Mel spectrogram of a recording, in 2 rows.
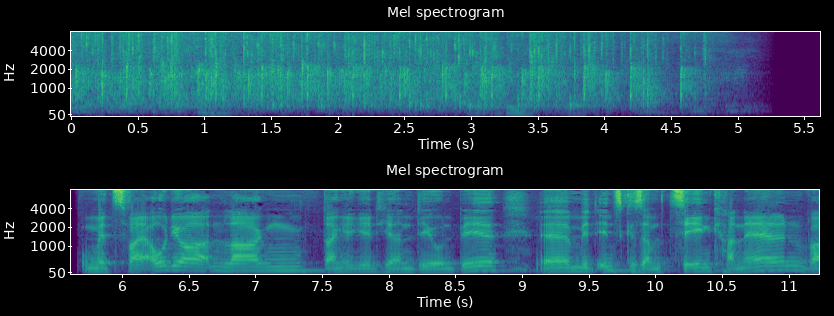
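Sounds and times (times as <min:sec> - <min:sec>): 
audience applause: 0:00.0 - 0:05.1
speech: 0:05.8 - 0:11.2.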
